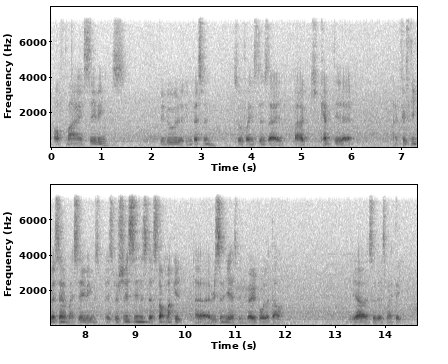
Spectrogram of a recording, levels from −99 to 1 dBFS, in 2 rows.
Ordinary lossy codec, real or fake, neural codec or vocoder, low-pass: none; real; none; 7.2 kHz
